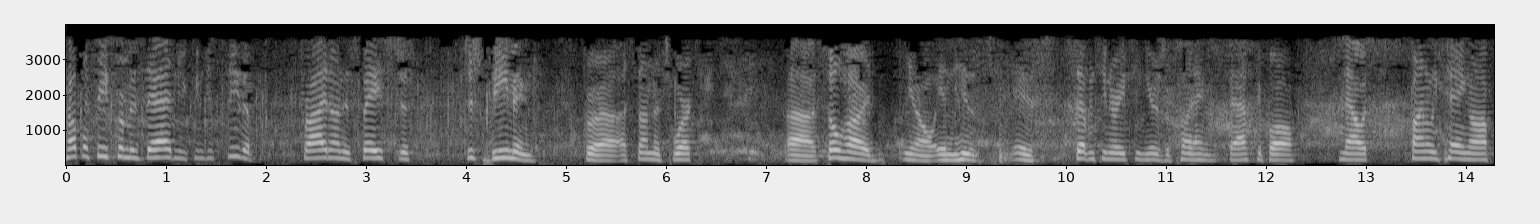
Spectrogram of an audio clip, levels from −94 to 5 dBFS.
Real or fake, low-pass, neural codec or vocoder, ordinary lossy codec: fake; 3.6 kHz; codec, 16 kHz, 8 kbps, FunCodec, trained on LibriTTS, 25 frames a second; MP3, 16 kbps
